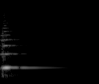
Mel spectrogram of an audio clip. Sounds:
Bowed string instrument, Music, Musical instrument

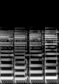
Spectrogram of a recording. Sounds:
Musical instrument, Electric guitar, Guitar, Plucked string instrument, Music

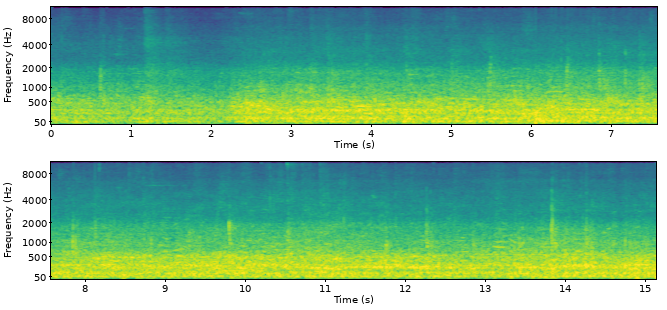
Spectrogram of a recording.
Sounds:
Crowd, Human group actions

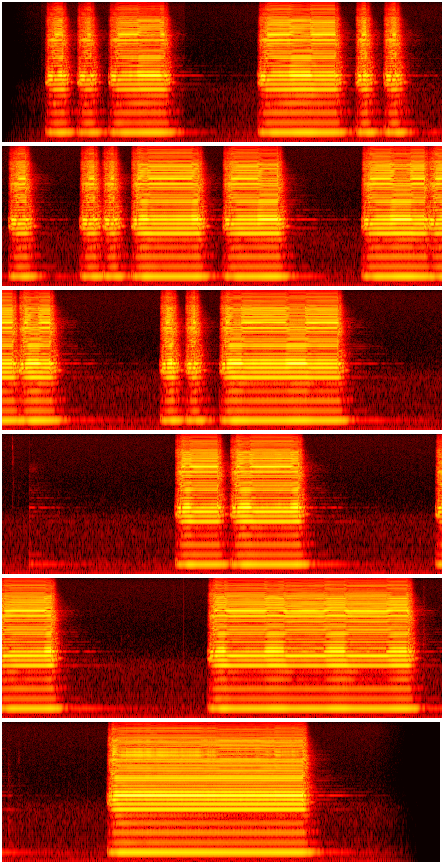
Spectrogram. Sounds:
Alarm, Car, Motor vehicle (road), Vehicle, Vehicle horn

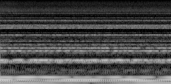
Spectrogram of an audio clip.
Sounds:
Organ, Keyboard (musical), Music, Musical instrument

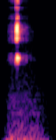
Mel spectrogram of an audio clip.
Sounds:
Tick, Clock, Mechanisms

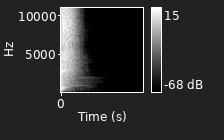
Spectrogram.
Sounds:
Musical instrument, Music, Drum, Percussion, Snare drum

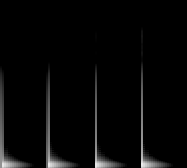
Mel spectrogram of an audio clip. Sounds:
Drum, Percussion, Musical instrument, Music, Bass drum

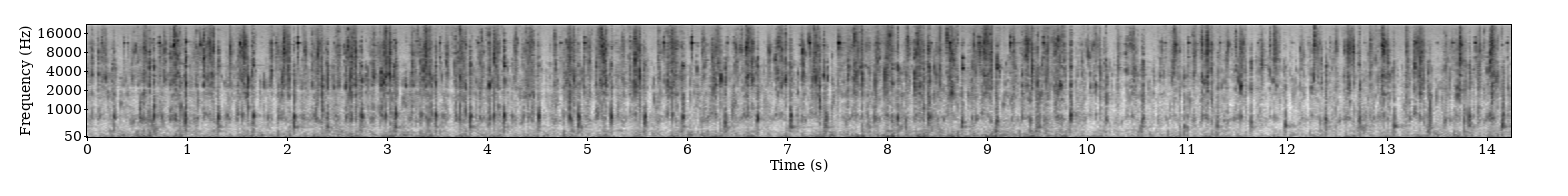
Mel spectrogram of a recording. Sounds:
Dog, Animal, Domestic animals

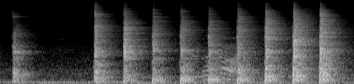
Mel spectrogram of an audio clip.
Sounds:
Hammer, Tools

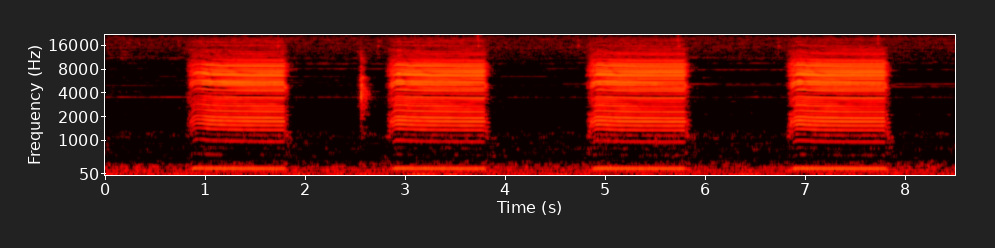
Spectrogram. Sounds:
Alarm, Telephone

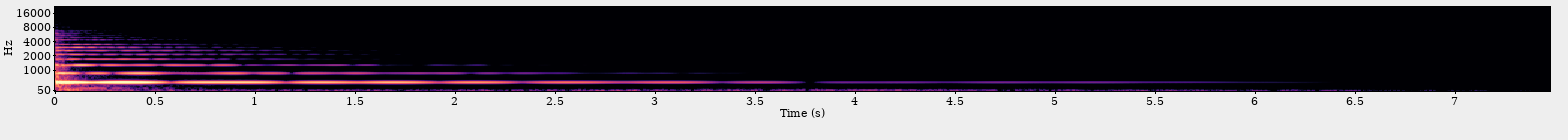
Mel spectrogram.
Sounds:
Musical instrument, Music, Keyboard (musical), Piano

